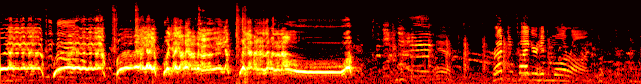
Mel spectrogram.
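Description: A person's high-pitched mock crying: five or six long, held wails over about the first seven seconds, then only quieter voices.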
